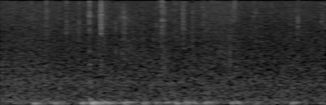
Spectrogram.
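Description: Typing on a laptop keyboard: irregular, dull keystrokes, thickest and loudest a little before halfway through.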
